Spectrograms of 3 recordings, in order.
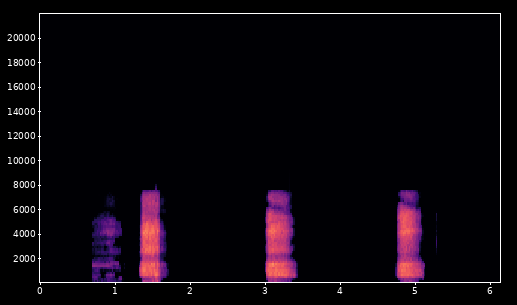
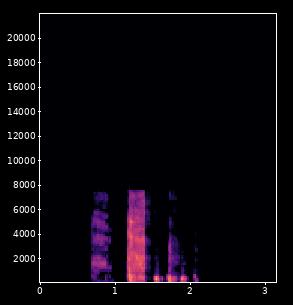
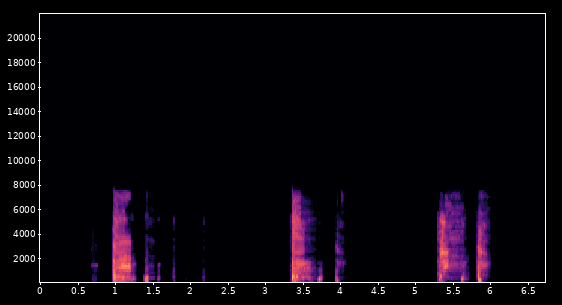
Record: exhalation_length: 6.1 s
exhalation_amplitude: 30900
exhalation_signal_mean_std_ratio: 0.28
cough_length: 3.2 s
cough_amplitude: 26946
cough_signal_mean_std_ratio: 0.26
three_cough_length: 6.7 s
three_cough_amplitude: 29756
three_cough_signal_mean_std_ratio: 0.26
survey_phase: beta (2021-08-13 to 2022-03-07)
age: 18-44
gender: Female
wearing_mask: 'No'
symptom_cough_any: true
symptom_runny_or_blocked_nose: true
symptom_shortness_of_breath: true
symptom_sore_throat: true
symptom_fatigue: true
symptom_headache: true
symptom_change_to_sense_of_smell_or_taste: true
smoker_status: Never smoked
respiratory_condition_asthma: false
respiratory_condition_other: false
recruitment_source: Test and Trace
submission_delay: 2 days
covid_test_result: Positive
covid_test_method: RT-qPCR
covid_ct_value: 22.3
covid_ct_gene: N gene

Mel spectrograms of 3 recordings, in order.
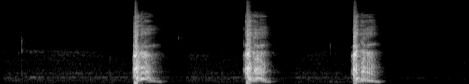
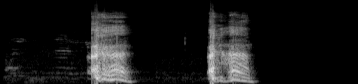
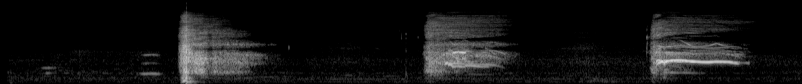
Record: three_cough_length: 4.7 s
three_cough_amplitude: 32768
three_cough_signal_mean_std_ratio: 0.26
cough_length: 3.6 s
cough_amplitude: 32768
cough_signal_mean_std_ratio: 0.33
exhalation_length: 8.0 s
exhalation_amplitude: 32768
exhalation_signal_mean_std_ratio: 0.42
survey_phase: beta (2021-08-13 to 2022-03-07)
age: 18-44
gender: Male
wearing_mask: 'No'
symptom_none: true
smoker_status: Current smoker (1 to 10 cigarettes per day)
respiratory_condition_asthma: false
respiratory_condition_other: false
recruitment_source: REACT
submission_delay: 3 days
covid_test_result: Negative
covid_test_method: RT-qPCR
influenza_a_test_result: Negative
influenza_b_test_result: Negative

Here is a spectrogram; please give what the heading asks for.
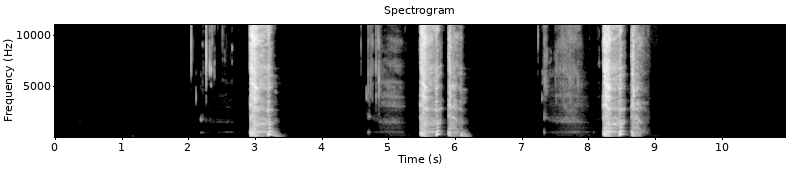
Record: three_cough_length: 11.0 s
three_cough_amplitude: 32768
three_cough_signal_mean_std_ratio: 0.23
survey_phase: beta (2021-08-13 to 2022-03-07)
age: 18-44
gender: Female
wearing_mask: 'No'
symptom_cough_any: true
symptom_runny_or_blocked_nose: true
smoker_status: Never smoked
respiratory_condition_asthma: false
respiratory_condition_other: false
recruitment_source: REACT
submission_delay: 2 days
covid_test_result: Negative
covid_test_method: RT-qPCR
influenza_a_test_result: Negative
influenza_b_test_result: Negative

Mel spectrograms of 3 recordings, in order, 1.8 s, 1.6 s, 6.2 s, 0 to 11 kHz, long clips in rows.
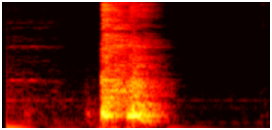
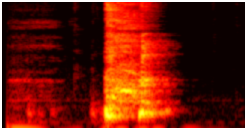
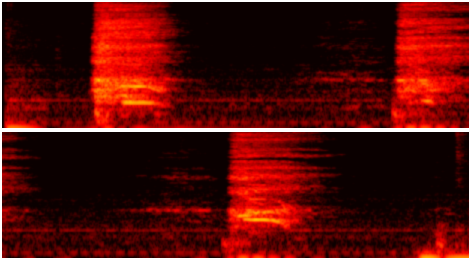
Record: cough_length: 1.8 s
cough_amplitude: 32768
cough_signal_mean_std_ratio: 0.34
three_cough_length: 1.6 s
three_cough_amplitude: 32768
three_cough_signal_mean_std_ratio: 0.39
exhalation_length: 6.2 s
exhalation_amplitude: 6749
exhalation_signal_mean_std_ratio: 0.44
survey_phase: beta (2021-08-13 to 2022-03-07)
age: 45-64
gender: Male
wearing_mask: 'No'
symptom_none: true
symptom_onset: 12 days
smoker_status: Never smoked
respiratory_condition_asthma: false
respiratory_condition_other: false
recruitment_source: REACT
submission_delay: 1 day
covid_test_result: Negative
covid_test_method: RT-qPCR
influenza_a_test_result: Negative
influenza_b_test_result: Negative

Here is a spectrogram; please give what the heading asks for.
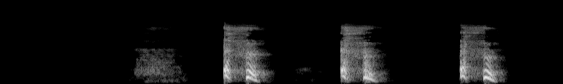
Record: three_cough_length: 5.6 s
three_cough_amplitude: 31919
three_cough_signal_mean_std_ratio: 0.28
survey_phase: beta (2021-08-13 to 2022-03-07)
age: 45-64
gender: Female
wearing_mask: 'No'
symptom_none: true
smoker_status: Ex-smoker
respiratory_condition_asthma: false
respiratory_condition_other: false
recruitment_source: REACT
submission_delay: 1 day
covid_test_result: Negative
covid_test_method: RT-qPCR
influenza_a_test_result: Negative
influenza_b_test_result: Negative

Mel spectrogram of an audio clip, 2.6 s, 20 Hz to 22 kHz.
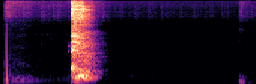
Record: cough_length: 2.6 s
cough_amplitude: 32768
cough_signal_mean_std_ratio: 0.25
survey_phase: alpha (2021-03-01 to 2021-08-12)
age: 65+
gender: Female
wearing_mask: 'No'
symptom_none: true
smoker_status: Ex-smoker
respiratory_condition_asthma: false
respiratory_condition_other: false
recruitment_source: REACT
submission_delay: 2 days
covid_test_result: Negative
covid_test_method: RT-qPCR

